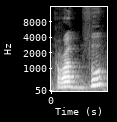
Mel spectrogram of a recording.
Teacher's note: فعال، رو پر ہوگا کیونکہ اس کے اوپر زبر کی حرکت ہے، 1 کاؤنٹ حرکت ادا ہوگی۔ رو کو پر پڑھیں گے، مفخم کریں گے، با پہ تشدید ہے، ٹائم ٹیکنگ ہوگا، پیش کی حرکت کو 1 کاؤنٹ پڑھیں گے۔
